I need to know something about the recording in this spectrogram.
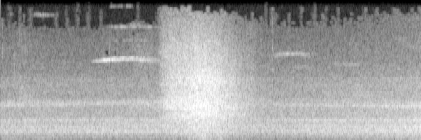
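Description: Faint background noise with a low steady hum; a soft hiss swells and fades about two seconds in.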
